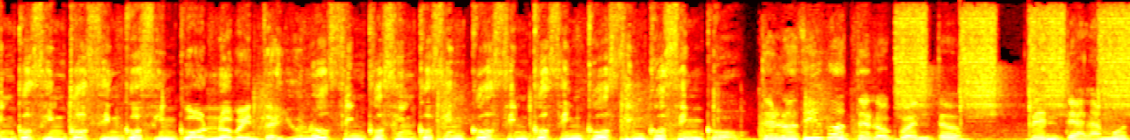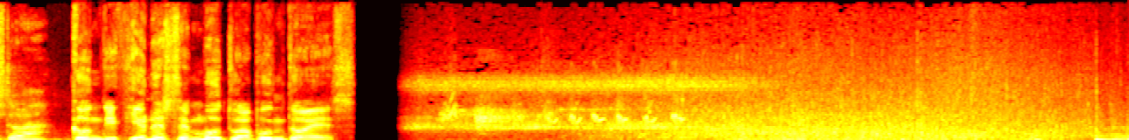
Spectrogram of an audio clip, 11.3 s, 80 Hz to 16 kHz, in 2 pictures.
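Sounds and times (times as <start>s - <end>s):
speech: 0.0s - 8.0s
birds chirping and calling: 7.7s - 10.2s
surf washing onto a Caribbean beach: 9.1s - 11.2s.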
